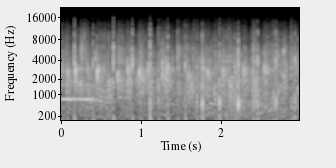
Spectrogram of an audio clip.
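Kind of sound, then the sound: crowd, round of applause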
